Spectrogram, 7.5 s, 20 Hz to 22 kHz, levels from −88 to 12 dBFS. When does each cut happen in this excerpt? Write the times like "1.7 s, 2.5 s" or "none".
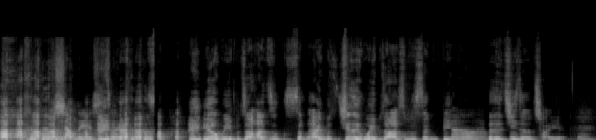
1.9 s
